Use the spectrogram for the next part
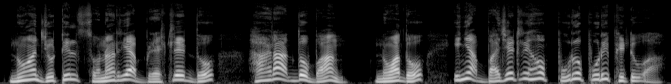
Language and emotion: Santali, happy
